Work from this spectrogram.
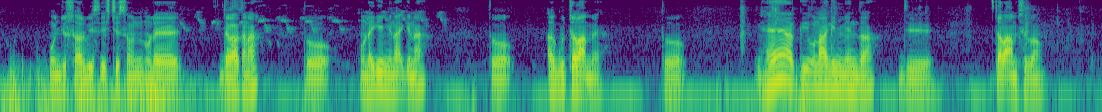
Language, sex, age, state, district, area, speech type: Santali, male, 18-30, West Bengal, Uttar Dinajpur, rural, spontaneous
